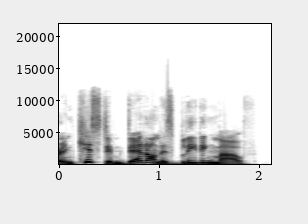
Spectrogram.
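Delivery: ordinary delivery, nothing marked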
